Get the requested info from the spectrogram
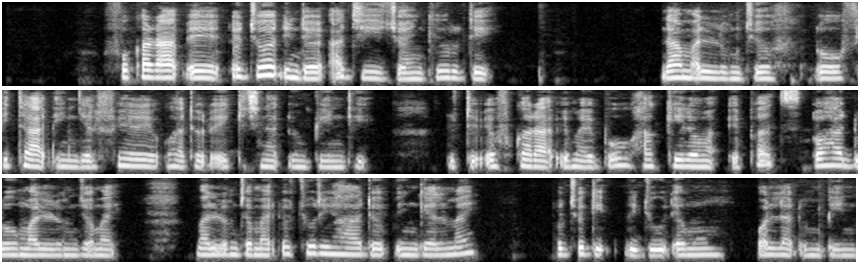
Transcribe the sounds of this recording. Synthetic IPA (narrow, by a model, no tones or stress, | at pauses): fukaɾaɓɛɗɔd͡ʒoɗindɛɾʔa̰d͡ʒid͡ʒɔŋɡuɾdɛ | ndama̰lːumd͡ʒɔɗɔfitaɓiŋɡɛlfɛɾɛɔhatɔɗɔ̰ḛkːi̥tinaɗumbindi | ɗutːɛ̰ɓɛ̰fu̥kaɾa̰ɓɛ̰majbɔhakːilɔmaɓːɛpʰa̰tɗɔhadɔwmalːumd͡ʒɔmaj | malːumd͡ʒɔmajɗɔtuɾiɦadɔɓiŋɡɛlmaj | ɗɔd͡ʒoɡiɓid͡ʒuːɗɛmun | wɔlːaɗṵmbindi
